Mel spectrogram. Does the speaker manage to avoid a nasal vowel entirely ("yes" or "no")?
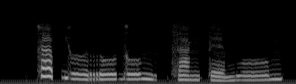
yes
